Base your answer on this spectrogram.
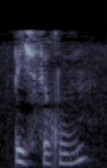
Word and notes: d' Besserùng: Bas-Rhin; Reichshoffen

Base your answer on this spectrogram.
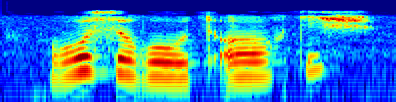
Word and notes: roserotàrtig: Bas Rhin; Herrlisheim

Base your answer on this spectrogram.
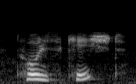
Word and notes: d' Holzkischt: Bas-Rhin; Herrlisheim

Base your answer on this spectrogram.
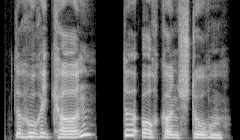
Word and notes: de Hùrrikàn, de Orkànstùrm: Bas-Rhin; Strasbourg

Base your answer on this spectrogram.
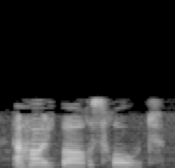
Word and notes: e hàltbàrs rot: Bas Rhin; Herrlisheim

